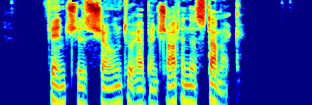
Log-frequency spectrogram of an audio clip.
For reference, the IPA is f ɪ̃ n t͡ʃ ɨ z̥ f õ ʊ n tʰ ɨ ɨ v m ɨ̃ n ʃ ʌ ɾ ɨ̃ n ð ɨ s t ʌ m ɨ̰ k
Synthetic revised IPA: f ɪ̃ n t͡ʃ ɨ z̥ ʃ õ ʊ̃ n tʰ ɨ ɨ v b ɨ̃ n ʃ ɑ ɾ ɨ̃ n ð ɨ s t ʌ m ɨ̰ k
